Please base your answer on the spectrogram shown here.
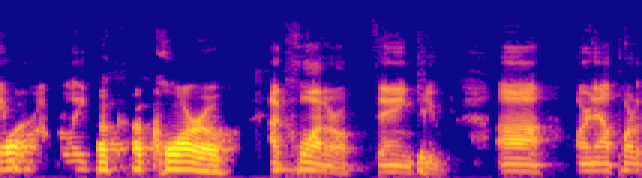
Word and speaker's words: Acquaro: DiCicco, Emilio DiCicco, and Acquaro, am I pronouncing her name properly? Acquaro, thank you.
